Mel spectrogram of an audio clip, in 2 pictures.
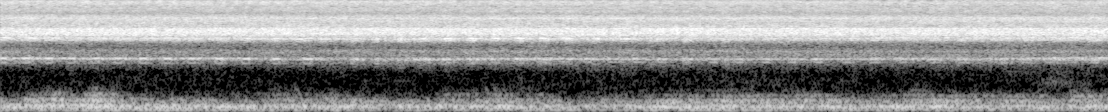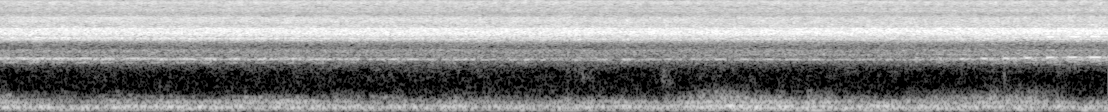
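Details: Cedar forest at a summer twilight, cicadas droning: a continuous, piercing high-pitched buzz that never pauses, over a soft low wash of ambient noise.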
